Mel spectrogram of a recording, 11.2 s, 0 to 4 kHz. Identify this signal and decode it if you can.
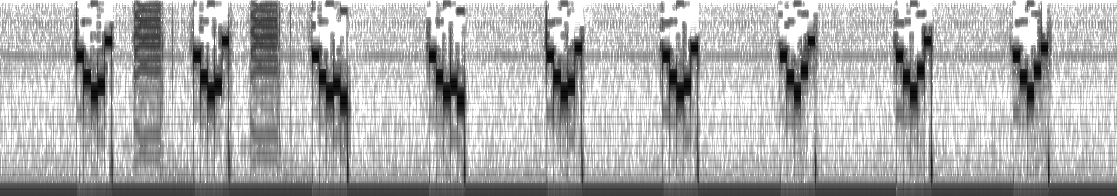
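Five-tone selective call (ZVEI), heard as quick runs of five tones, tones of about 70 ms. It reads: 85340 85340 85342 85342 85349 85349 85360 85360 85369
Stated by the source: ZVEI five-tone selective call received by SDR.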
